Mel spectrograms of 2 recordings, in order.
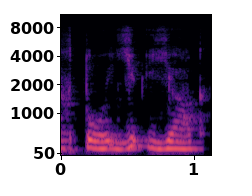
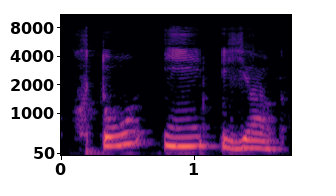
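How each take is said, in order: First: The conjunction is a short glide 'y'. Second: The conjunction is a full syllable vowel 'i'. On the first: The speaker calls it wrong. "а не" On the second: The speaker calls it right. "ми вибираємо тільки і, тому що нам важко вимовити їх два і підряд"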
